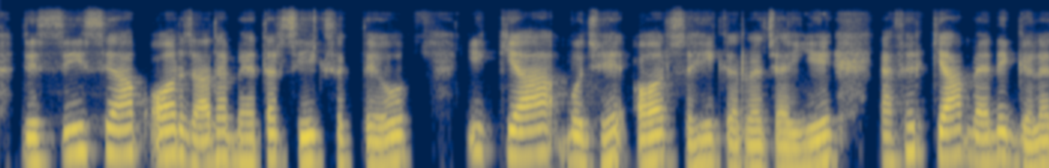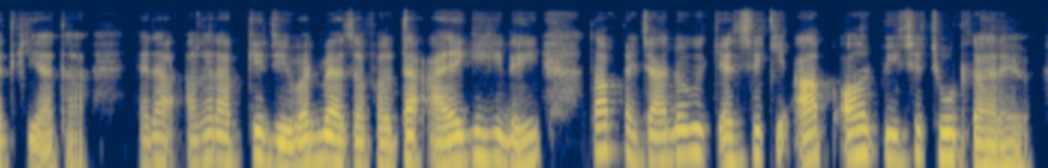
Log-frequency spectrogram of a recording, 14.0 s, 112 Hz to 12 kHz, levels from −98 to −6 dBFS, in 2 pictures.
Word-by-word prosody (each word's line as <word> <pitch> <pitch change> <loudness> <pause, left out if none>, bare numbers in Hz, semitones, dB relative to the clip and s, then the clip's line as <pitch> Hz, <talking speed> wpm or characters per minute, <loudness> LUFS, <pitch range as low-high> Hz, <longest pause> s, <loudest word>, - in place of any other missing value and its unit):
जिस 130 0 -1
चीज़ 175 +3 +1
से 175 -1 -1
आप 170 +1 +2
और 165 0 +5
ज़्यादा 125 +3 +1
बेहतर 130 +3 0
सीख 135 +1 +3
सकते 125 -1 -4
हो, 125 +4 +3 0.4
कि - - -3
क्या 155 -1 +5 0.3
मुझे 135 +2 0
और 140 +3 +5
सही 120 +3 0
करना 105 0 0
चाहिए 105 +4 +1
या 140 -1 -5
फिर 175 +6 -3
क्या 155 +1 +5
मैंने 135 +4 +2
गलत 120 +2 0
किया - - -1
था, - - -5 0.4
है - - -4
ना? 135 0 -1 0.2
अगर 140 +4 -3
आपके 135 +3 -1
जीवन 120 +4 +2
में 140 - +6
असफलता 115 +2 0
आएगी 135 +5 +2
ही 145 - +1
नहीं, 120 +4 0 0.4
तो 175 - +1
आप 185 0 -1
पहचानोगे 150 +3 0
कैसे 135 +4 -1
कि - - -4 0.2
आप - - -3 0.2
और 165 - +3
पीछे 145 +1 -1
छूट 150 -2 +1
कहाँ 110 -2 +2
रहे 110 +2 0
हो? - - -5
135 Hz, 195 wpm, -24 LUFS, 120-150 Hz, 0.4 s, में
